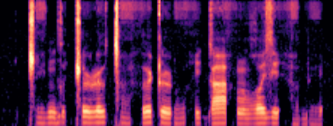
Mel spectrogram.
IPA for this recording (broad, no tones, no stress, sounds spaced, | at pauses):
ǁ e̤ ŋ ɡ ɯ ǁ ʉ ɭ ɯ ǀ a̤ h ɯ ʈ ʉ ɽ o̤ h i ɡ a h õ ʁʷ i z i h a̤ b e̤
